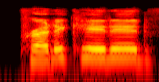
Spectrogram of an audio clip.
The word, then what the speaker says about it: predicated: Stress, predicated four syllables.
